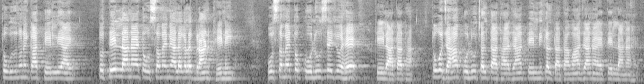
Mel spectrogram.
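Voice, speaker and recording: Brief: male Jain monk preaching, high voice, hesitant storytelling, long hall reverb. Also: steady tone, a bit bright. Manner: slow storytelling with frequent "आ" pauses. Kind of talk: storytelling sermon.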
